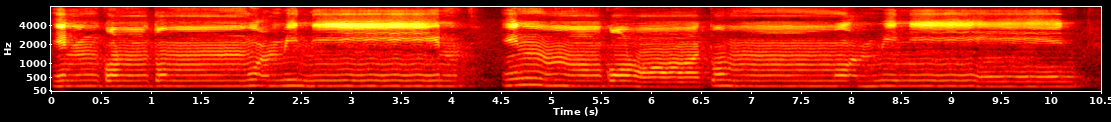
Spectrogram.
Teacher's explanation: جیسے میم ساکن کے بعد اب میم آ گیا، میم کے بعد میم آ گیا، ایک میم کے بعد دوسرا میم آ گیا، تو ہم نے پہلے میم کو دوسرے میم کے ساتھ مرج کر دیا، پھر ملا کر ہم نے پڑھا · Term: ادغام شفوی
